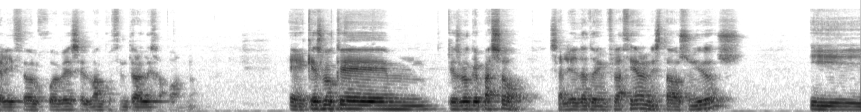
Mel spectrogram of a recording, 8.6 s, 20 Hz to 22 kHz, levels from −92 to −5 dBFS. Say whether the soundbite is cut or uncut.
uncut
